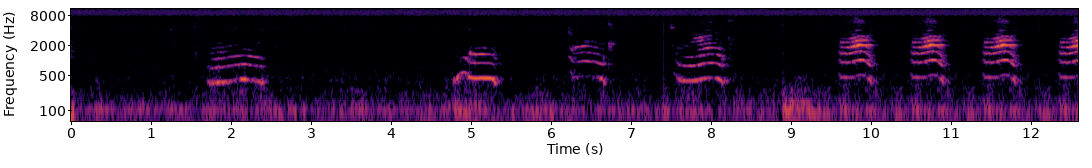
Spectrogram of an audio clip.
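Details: Young male British Shorthair cat named Simsobbang, indoors, fighting its reflection in a mirror, gives a series of clear harmonic meows, spaced at first, then quicker and more insistent toward the end, over a steady low hum.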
